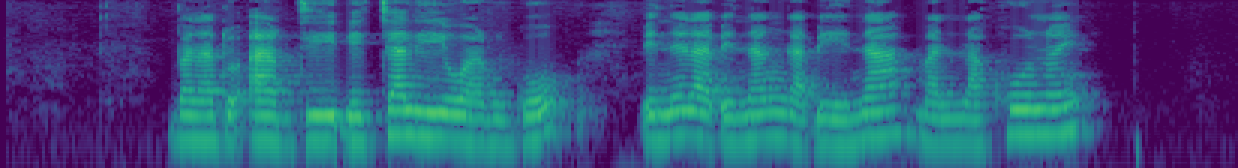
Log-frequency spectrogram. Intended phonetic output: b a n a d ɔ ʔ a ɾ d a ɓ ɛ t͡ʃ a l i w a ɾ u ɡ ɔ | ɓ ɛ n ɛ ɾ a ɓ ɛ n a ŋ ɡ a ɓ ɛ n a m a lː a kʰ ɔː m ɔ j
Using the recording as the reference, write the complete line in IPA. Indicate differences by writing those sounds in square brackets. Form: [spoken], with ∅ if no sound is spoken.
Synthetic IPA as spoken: b a n a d ɔ ʔ a ɾ d [i] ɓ ɛ t͡ʃ a l i w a ɾ u ɡ ɔ | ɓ ɛ n ɛ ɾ a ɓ ɛ n a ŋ ɡ a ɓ ɛ n a m a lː a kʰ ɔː [n] ɔ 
